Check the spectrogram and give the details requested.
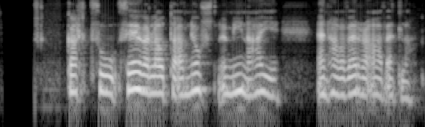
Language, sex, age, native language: Icelandic, female, 50-59, Icelandic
